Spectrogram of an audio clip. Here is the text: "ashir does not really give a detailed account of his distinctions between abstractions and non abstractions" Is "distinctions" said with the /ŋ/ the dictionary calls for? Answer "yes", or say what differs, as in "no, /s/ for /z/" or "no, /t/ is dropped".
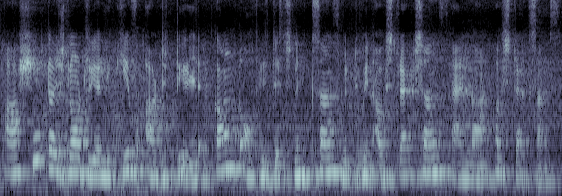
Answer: no, /ŋ/ is dropped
